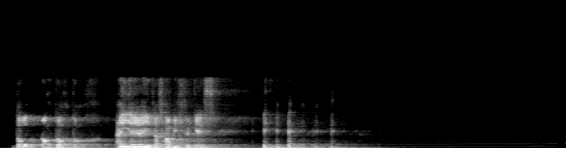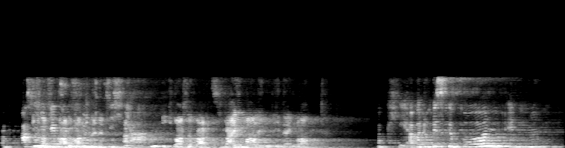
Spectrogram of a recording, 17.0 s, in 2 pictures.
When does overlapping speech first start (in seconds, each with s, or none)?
9.0 s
